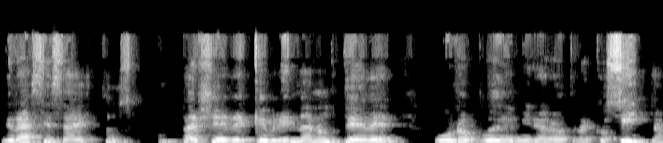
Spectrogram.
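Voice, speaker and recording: A high-pitched woman's voice with ordinary pitch variation and audible room echo. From Argentina, Buenos Aires province (Tres Arroyos area); Buenos Aires province, Argentina. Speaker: student in a community class. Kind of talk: class discussion. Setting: video call. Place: home room. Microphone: video call.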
